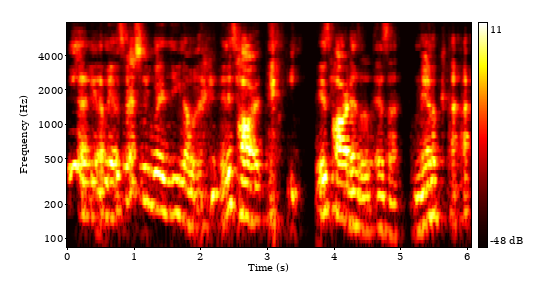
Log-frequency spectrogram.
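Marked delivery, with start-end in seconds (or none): 2.1-6.1 holding back laughter mid-sentence. Talking about something serious while trying not to laugh: laughing while talking. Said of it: "I'm trying not to laugh".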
